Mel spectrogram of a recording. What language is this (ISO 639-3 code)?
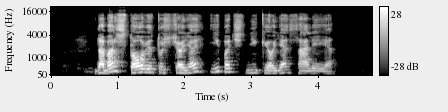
lit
